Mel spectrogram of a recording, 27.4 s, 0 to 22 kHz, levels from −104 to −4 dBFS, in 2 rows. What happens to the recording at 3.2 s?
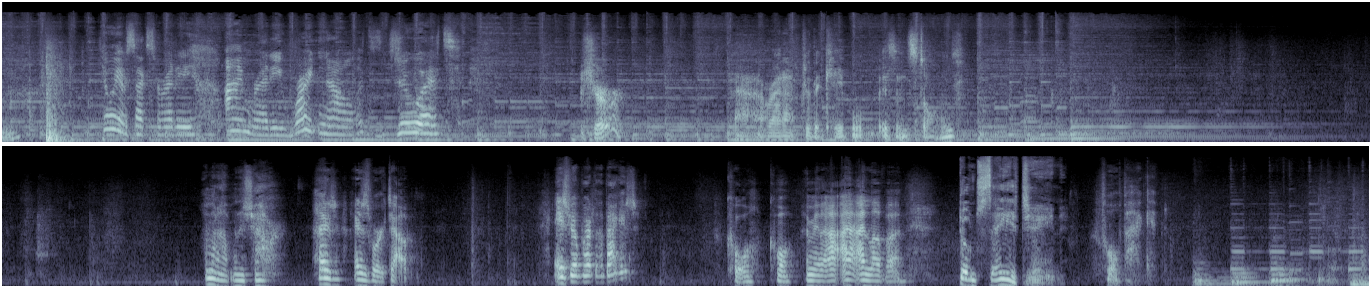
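Frames were overlap-added with windows not summing to constant gain, causing overlap-add ripple throughout: level swings about 6 dB around 150 times a second, a metallic buzz with extra tones around each note.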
